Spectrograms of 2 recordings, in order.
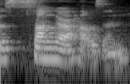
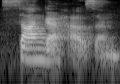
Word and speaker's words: Sangerhausen: So is it more of a Z? Not quite. So Sangerhausen. Yeah. Sangerhausen.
